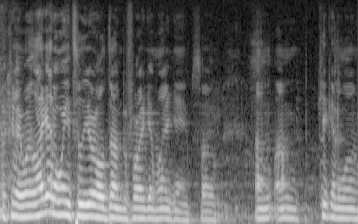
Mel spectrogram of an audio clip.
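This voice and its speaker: In a Brooklyn accent, a man talks at a fairly quick pace with a fairly high pitch, ordinary pitch variation and a dark, mellow tone. Audible room echo fills the recording. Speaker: pinball company owner. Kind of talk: convention talk to audience. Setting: stage with audience. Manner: casual, joking.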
